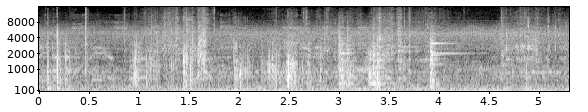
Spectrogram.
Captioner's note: grill clanking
